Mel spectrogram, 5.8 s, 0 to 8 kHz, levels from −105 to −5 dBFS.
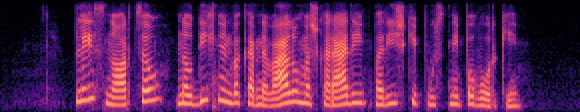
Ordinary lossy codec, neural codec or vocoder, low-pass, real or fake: Opus, 24 kbps; vocoder, 22.05 kHz, 80 mel bands, HiFi-GAN; 7.2 kHz; fake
